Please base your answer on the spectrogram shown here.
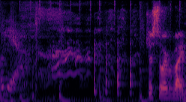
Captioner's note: laughs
